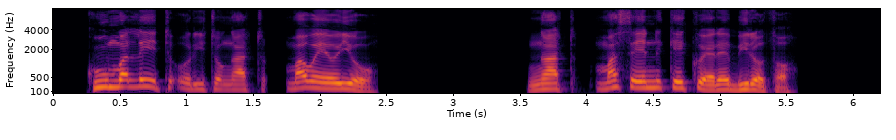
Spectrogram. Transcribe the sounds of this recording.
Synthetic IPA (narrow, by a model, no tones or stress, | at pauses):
kumalɪtoɾitoŋatmawɛjojo | ŋatmasɪnkɪkwɛɾɛbiɾot̪ɔ̰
